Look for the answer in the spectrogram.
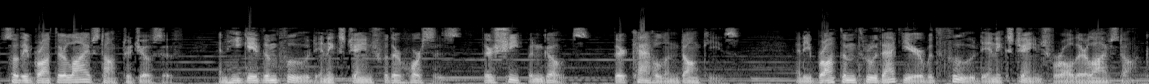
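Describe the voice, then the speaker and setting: A man narrating scripture as a dramatized audiobook in a measured, solemn storytelling manner. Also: a bass voice, muffled recording. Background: clear music.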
